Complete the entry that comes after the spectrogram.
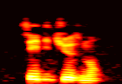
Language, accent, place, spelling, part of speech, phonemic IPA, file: French, France, Lyon, séditieusement, adverb, /se.di.tjøz.mɑ̃/, LL-Q150 (fra)-séditieusement.wav
- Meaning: seditiously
